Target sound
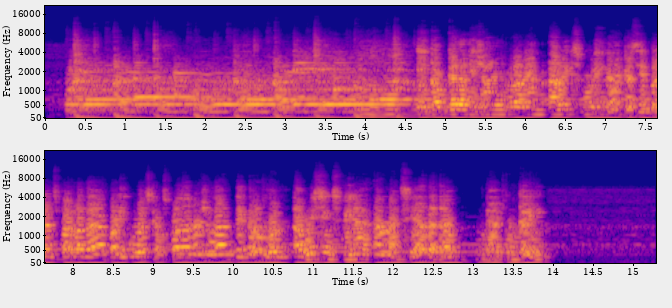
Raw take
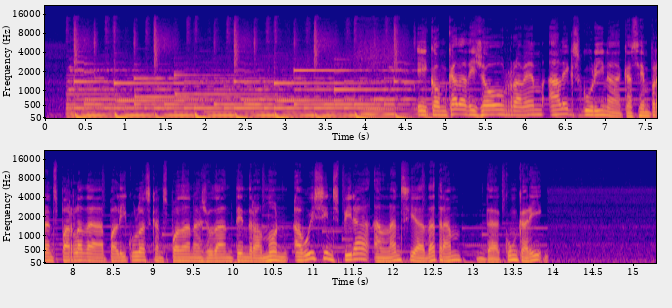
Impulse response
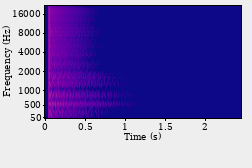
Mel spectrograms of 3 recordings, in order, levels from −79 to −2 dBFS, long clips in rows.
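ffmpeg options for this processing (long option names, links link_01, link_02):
-filter_complex "[0:a]aeval=exprs='0.335*(cos(1*acos(clip(val(0)/0.335,-1,1)))-cos(1*PI/2))+0.0668*(cos(6*acos(clip(val(0)/0.335,-1,1)))-cos(6*PI/2))':channel_layout=same,acrossover=split=390 5600:gain=0.0891 1 0.0891[link_01][link_02][link_03];[link_01][link_02][link_03]amix=inputs=3:normalize=0,asettb=1/sr,asplit=3[link_04][link_05][link_06];[link_04]atrim=end=1.374[link_07];[link_05]atrim=start=1.37:end=2.46,asetpts=PTS-STARTPTS,afade=type=in:duration=0.004:curve=qsin,afade=type=out:start_time=1.086:duration=0.004:curve=qsin,acrossover=split=2700[link_08][link_09];[link_09]acompressor=threshold=-45dB:ratio=4:attack=1:release=60[link_10];[link_08][link_10]amix=inputs=2:normalize=0[link_11];[link_06]atrim=start=2.456[link_12];[link_07][link_11]acrossfade=duration=0.004:curve1=hsin:curve2=qsin[link_13];[link_13][link_12]acrossfade=duration=0.004:curve1=qsin:curve2=hsin,aecho=1:1:36|73:0.631|0.211,afftfilt=real='re*2*eq(mod(b,4),0)':imag='im*2*eq(mod(b,4),0)':win_size=2048:overlap=0.75,volume=7.5dB"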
